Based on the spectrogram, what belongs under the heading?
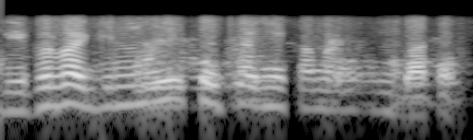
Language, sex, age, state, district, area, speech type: Bodo, male, 30-45, Assam, Baksa, urban, conversation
